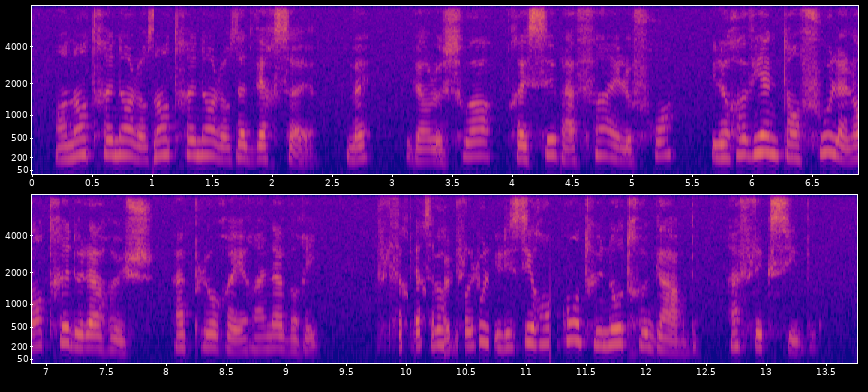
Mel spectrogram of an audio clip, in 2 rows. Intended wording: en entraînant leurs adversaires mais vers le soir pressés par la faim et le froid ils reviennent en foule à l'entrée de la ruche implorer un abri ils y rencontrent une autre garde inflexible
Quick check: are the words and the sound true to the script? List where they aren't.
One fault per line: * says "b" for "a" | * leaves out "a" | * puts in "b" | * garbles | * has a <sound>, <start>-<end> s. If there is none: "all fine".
* puts in "entraînant leurs"
* leaves out "par"
* garbles
* has a dropout, 11.2-11.2 s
